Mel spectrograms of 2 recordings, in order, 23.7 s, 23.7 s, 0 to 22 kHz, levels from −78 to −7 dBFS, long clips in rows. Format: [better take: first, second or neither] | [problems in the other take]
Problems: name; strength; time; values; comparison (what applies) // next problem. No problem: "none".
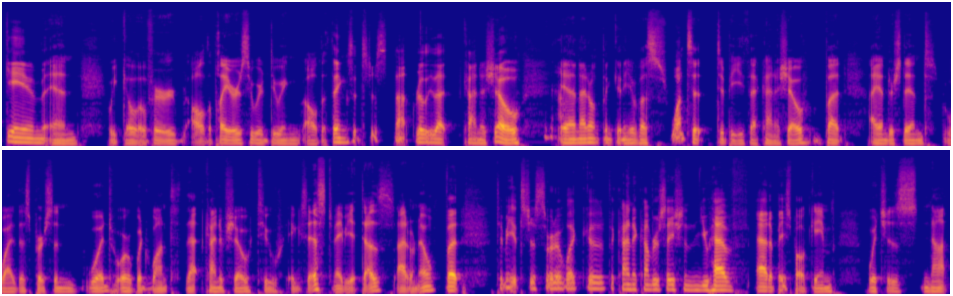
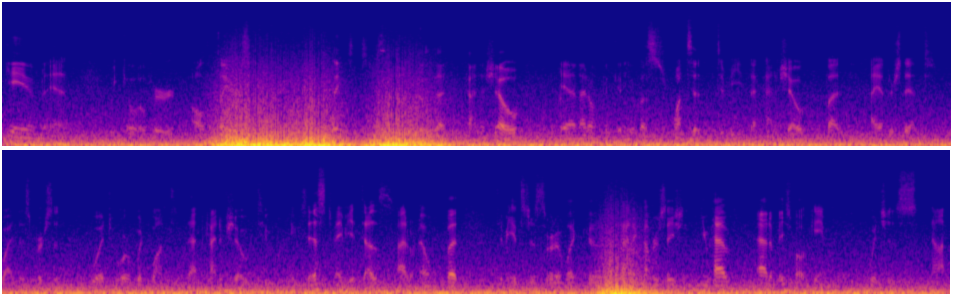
first | wind noise on the microphone; heavy; 5 dB above the speech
